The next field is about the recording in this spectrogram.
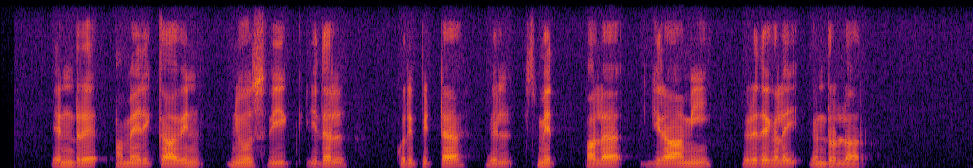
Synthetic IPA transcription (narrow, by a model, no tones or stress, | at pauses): ɛndrɯɐmeɾɪkːaːʋɪn | njuːsʋiːkɪðɐl | kʊrɪpːɪʈːɐ | ʋɪlsmɪt̪̚ | pɐlɐɡɪɾaːmi | ʋɪɾɯðɐɪɣɐɭɐɪʋɛndrɯɭːaːɾ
